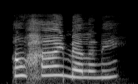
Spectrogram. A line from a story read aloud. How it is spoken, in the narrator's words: she squeaked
